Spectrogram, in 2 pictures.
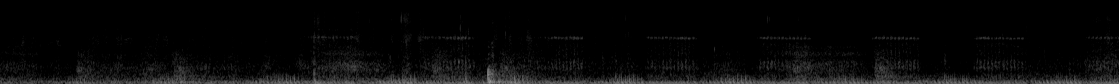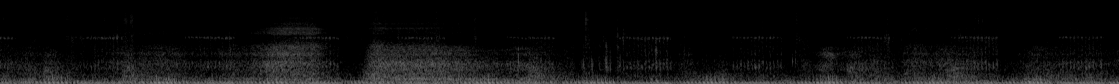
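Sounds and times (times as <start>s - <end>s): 
domestic cat purring: 0.0s - 22.3s.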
